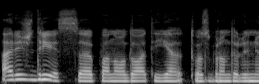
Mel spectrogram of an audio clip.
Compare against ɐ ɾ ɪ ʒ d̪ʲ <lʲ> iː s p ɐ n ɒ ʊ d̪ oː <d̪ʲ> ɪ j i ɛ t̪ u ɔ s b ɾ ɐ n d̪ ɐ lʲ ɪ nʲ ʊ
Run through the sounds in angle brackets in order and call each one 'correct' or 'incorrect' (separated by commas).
incorrect, incorrect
